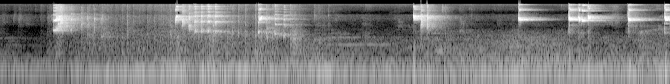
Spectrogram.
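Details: A lovebird gives sparse sharp squawks and short high squeaky chirps separated by pauses of about a second, over a quiet background.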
